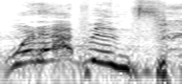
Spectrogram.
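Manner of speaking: high, loud playful question; mock suspense with a laugh; teasing suspense. Real, not acted. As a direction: tease the crowd about what comes next. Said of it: "Hold that suspense for a minute".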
